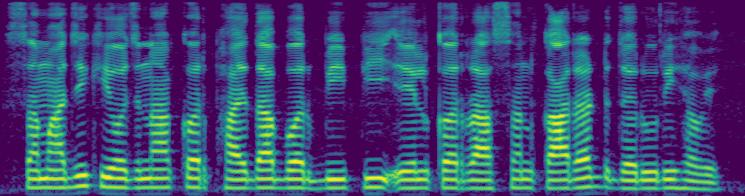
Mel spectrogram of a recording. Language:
Chhattisgarhi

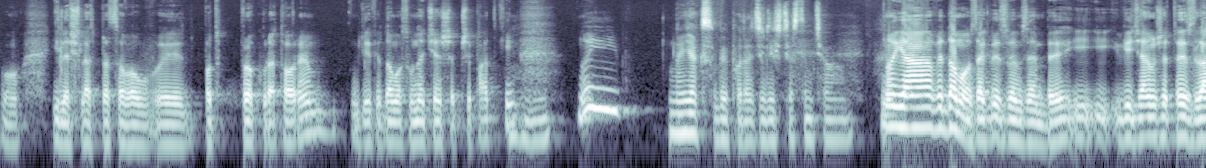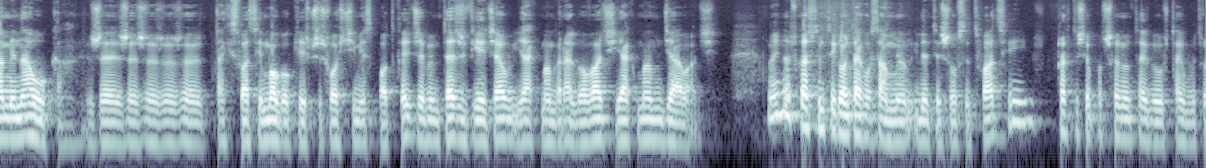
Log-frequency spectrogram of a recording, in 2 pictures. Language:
Polish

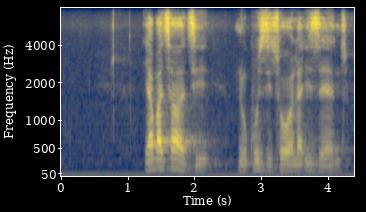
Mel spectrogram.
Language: Zulu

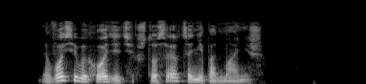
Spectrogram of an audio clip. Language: Belarusian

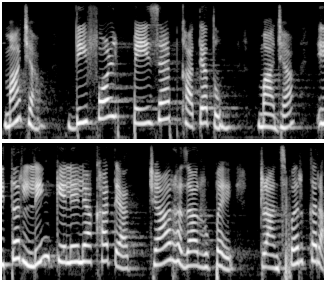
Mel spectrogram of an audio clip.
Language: Marathi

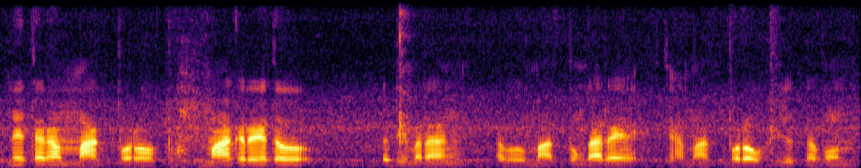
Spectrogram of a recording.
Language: Santali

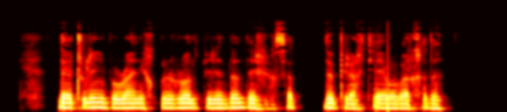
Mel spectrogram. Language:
Pashto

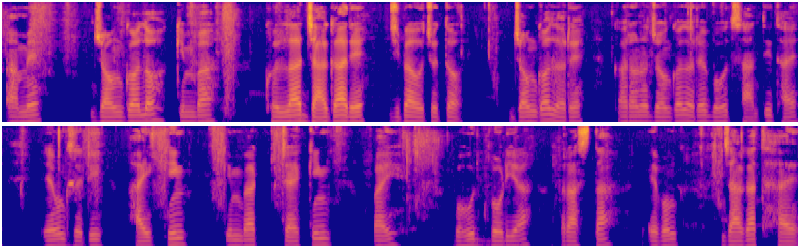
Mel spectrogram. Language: Odia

